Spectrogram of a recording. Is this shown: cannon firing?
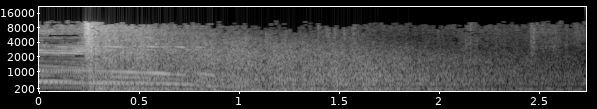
yes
